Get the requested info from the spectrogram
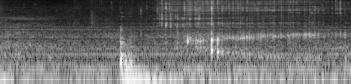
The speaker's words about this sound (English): So, now... take your glasses. And then... we're going to pour our smoothie concoction. Our cocktail concoction. Our fizz buzz cocktail.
